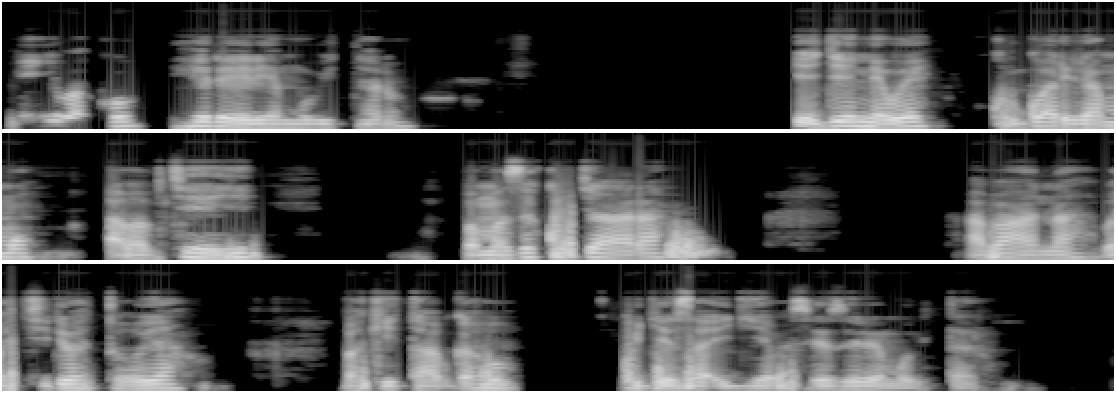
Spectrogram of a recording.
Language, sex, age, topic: Kinyarwanda, male, 18-24, health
